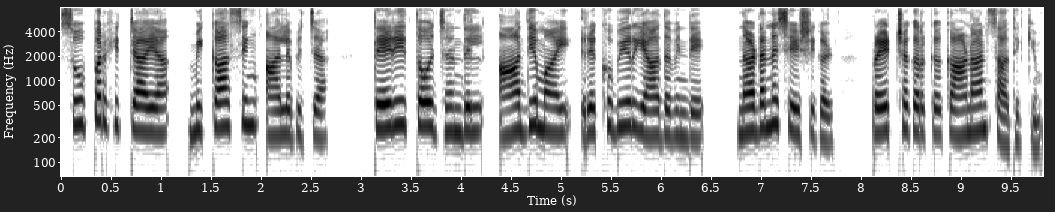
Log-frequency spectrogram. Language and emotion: Malayalam, neutral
